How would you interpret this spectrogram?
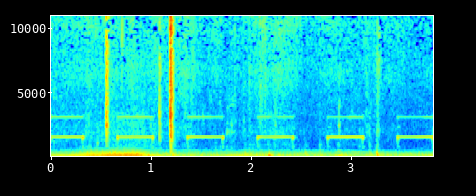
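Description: A large vehicle rumbles close by, its low engine noise swelling then easing, while a steady series of short electronic beeps repeats at an even pace throughout. No one speaks.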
